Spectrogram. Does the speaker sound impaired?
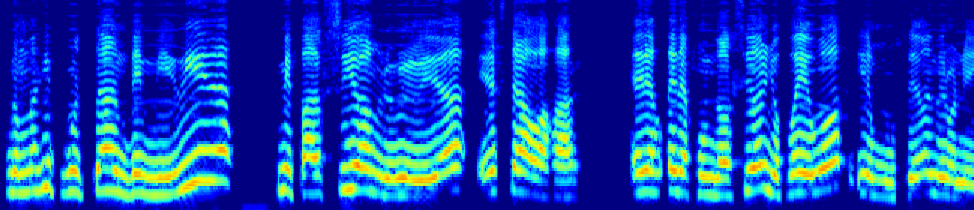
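Yes: Down syndrome; present from birth.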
